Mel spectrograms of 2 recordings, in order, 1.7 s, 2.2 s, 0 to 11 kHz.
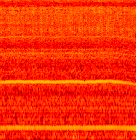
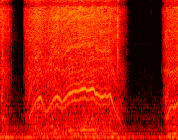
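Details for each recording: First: HO scale brass Union Pacific FEF-3 4-8-4 #840 model locomotive powered via the tender lead touched to the base: steady, high, thin whine at even pitch with no stutter. Motor running smoothly. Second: HO scale brass Union Pacific FEF-3 4-8-4 #840 model locomotive held by hand on plastic: electric motor whines, surging and sagging, cutting out between bursts as if binding or losing contact; owner thinks it needs cleaning, especially the wheels.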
